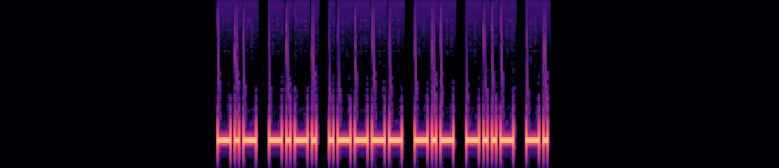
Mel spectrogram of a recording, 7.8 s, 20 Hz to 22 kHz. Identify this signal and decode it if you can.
Morse code, heard as a keyed tone, about 27 wpm, 700 Hz. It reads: KC1KXN
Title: USA Call Signs - 6 Characters - Repeated 2x - 28wpm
